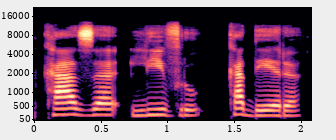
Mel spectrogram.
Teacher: essas são as paroxítonas, palavras com a penúltima sílaba tônica.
